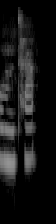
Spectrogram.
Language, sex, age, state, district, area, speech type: Bodo, female, 18-30, Assam, Kokrajhar, rural, read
